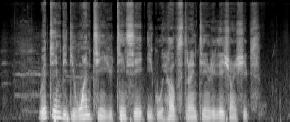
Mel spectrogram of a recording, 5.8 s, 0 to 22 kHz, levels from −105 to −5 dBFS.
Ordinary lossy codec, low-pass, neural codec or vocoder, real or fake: none; none; none; real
